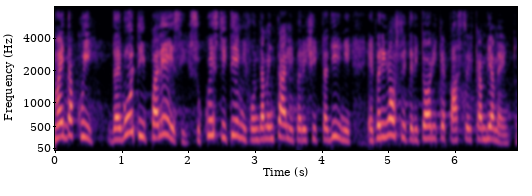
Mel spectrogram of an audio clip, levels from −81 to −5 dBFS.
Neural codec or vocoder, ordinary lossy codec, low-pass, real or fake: codec, 16 kHz, 4 kbps, FreqCodec, larger model; MP3, 48 kbps; 7.2 kHz; fake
